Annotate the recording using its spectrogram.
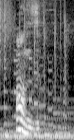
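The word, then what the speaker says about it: onze: I said 10 is this this 11 is ons on yes you got me right 12 12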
